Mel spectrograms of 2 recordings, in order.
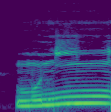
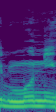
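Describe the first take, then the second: First: मुनि with a stretched nee; long final ee. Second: मुनि with a brief ni; short final i. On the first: Teacher showing the error, मुनि with long nee. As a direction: hold the end of मुनि. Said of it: "नहीं बल्कि". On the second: Teacher correcting the spelling, मुनि with short ni. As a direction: clip the end of मुनि. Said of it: "होना चाहिए". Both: Shown as a demonstration.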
